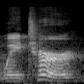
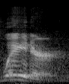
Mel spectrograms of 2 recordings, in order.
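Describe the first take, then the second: First: Waiter with TER stressed hard; wrong-syllable stress. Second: Waiter with WAIT stressed, ER falling away; first-syllable stress. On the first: Teacher showing students the wrong stress, waiter with TER stressed. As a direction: misplace the weight onto the er of waiter. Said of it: "it's not waiter". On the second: Teacher correcting the stress, waiter with WAIT stressed. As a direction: hit wait, let er drop in waiter. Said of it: "it's waiter". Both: Shown as a demonstration.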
